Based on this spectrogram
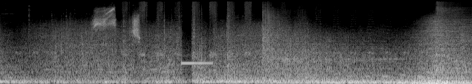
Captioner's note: beep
